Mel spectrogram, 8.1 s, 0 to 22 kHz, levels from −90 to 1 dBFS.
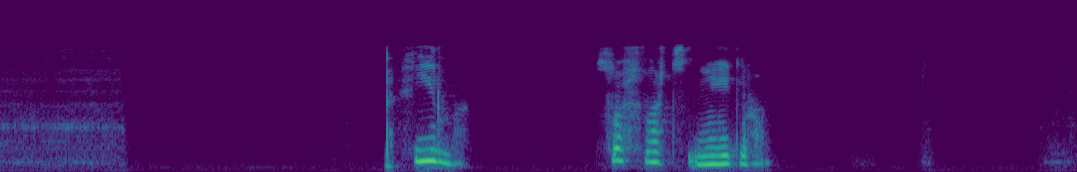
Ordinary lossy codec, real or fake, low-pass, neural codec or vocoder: Opus, 24 kbps; fake; 7.2 kHz; autoencoder, 22.05 kHz, a latent of 192 numbers a frame, VITS, trained on one speaker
